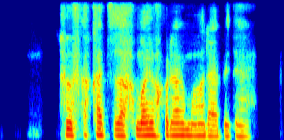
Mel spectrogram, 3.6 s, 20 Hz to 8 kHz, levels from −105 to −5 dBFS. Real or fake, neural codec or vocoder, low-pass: fake; codec, 16 kHz, 1.1 kbps, Voila-Tokenizer; 7.2 kHz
